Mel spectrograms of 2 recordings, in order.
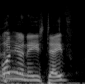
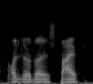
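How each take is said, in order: First: It is said in a clear voice. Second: It is said with a muffled, full mouth.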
